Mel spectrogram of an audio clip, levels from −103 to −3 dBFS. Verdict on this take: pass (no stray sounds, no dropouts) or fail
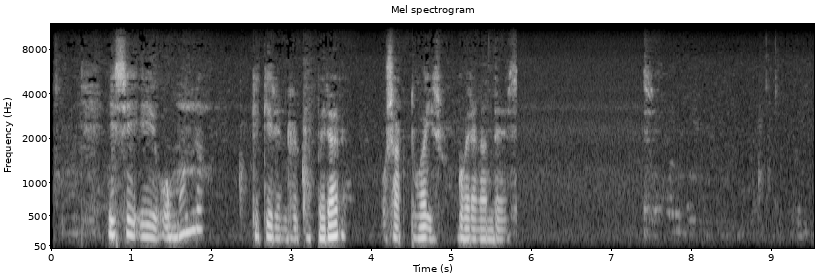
pass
